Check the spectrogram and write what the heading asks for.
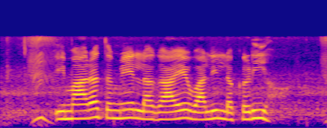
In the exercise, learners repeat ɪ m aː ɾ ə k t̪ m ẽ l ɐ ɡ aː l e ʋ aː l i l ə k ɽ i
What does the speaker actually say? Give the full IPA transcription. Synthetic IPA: ɪ m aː ɾ ə t̪ m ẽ l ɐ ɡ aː e ʋ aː l i l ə k ɽ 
